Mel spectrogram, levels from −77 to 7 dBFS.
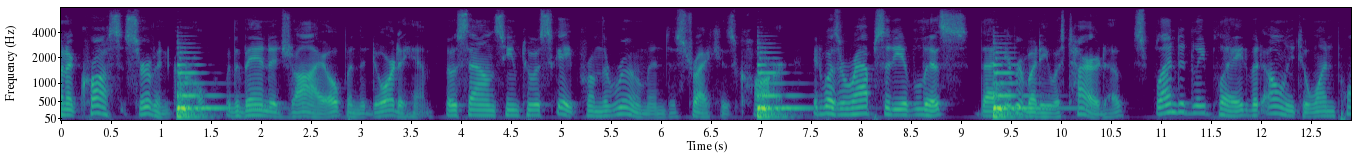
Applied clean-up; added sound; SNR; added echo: none; Bowed string instrument; -4 dB; none.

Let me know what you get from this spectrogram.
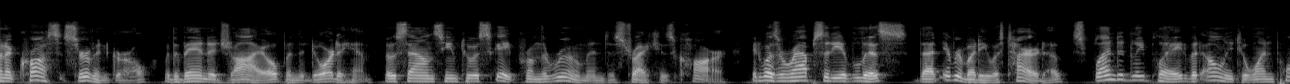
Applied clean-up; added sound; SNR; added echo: none; none; none; none.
